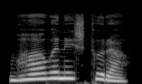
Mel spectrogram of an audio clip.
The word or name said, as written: ಭಾವನಿಷ್ಠುರ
